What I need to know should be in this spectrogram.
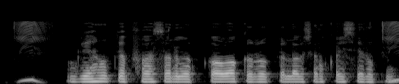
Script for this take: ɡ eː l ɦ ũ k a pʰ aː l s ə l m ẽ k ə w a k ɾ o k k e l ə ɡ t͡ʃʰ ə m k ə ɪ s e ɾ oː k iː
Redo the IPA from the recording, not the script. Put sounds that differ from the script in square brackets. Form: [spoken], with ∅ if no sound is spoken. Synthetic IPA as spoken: ɡ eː [∅] ɦ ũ k [e] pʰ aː [∅] s ə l m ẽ k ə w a k ɾ o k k e l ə ɡ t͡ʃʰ ə [n] k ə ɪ s e ɾ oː k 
